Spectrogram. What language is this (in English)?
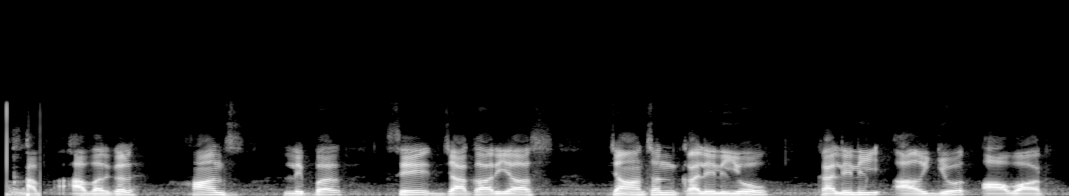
Tamil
